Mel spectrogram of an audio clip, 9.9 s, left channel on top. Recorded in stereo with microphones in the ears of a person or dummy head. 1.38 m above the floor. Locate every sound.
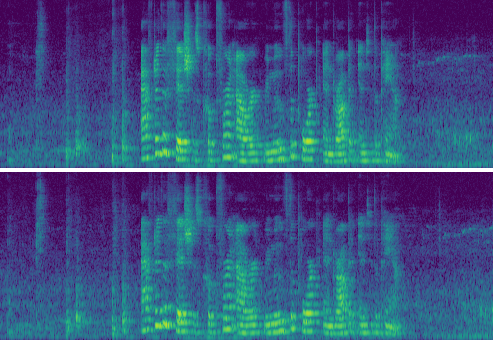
0.1 s footsteps: 15° right (ahead or behind), 1.5 m; by 2.6 s 45° left (ahead or behind), 2.5 m
2.8 s a woman speaking: 65° left (ahead or behind), 2 m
